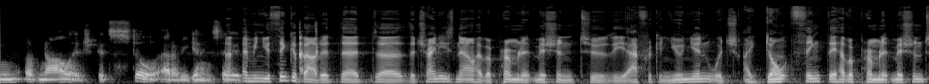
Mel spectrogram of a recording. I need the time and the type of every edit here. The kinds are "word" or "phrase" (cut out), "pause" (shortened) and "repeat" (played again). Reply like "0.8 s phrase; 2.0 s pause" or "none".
1.8 s word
